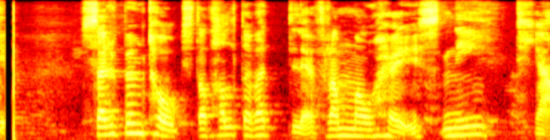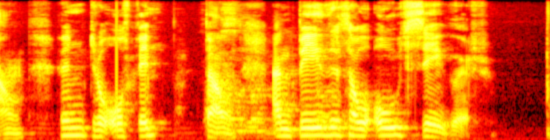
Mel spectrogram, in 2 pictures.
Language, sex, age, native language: Icelandic, male, 18-19, Icelandic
